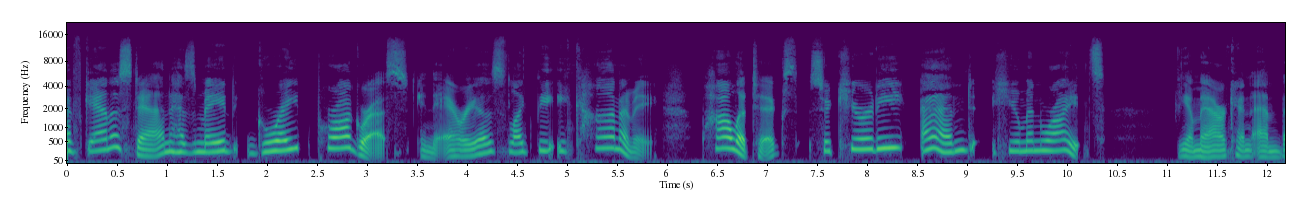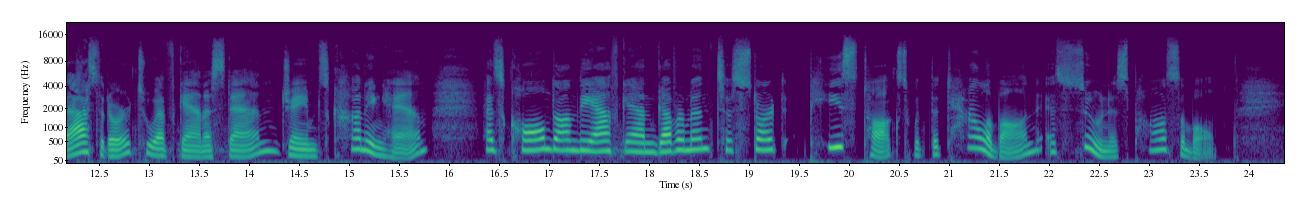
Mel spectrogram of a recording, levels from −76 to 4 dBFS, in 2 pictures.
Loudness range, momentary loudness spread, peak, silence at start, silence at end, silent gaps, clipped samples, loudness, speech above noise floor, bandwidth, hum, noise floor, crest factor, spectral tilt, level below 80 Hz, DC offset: 4 LU; 12 LU; -8 dBFS; 0 s; 0.15 s; none; under 0.1%; -24 LUFS; 32 dB; 15.5 kHz; none; -56 dBFS; 18 dB; -4.5 dB/octave; -60 dBFS; under 0.1%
